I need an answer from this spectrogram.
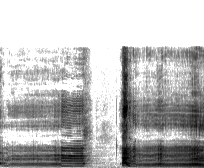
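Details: Hungry, grumpy whippet just woken up, voicing a sustained, wavering, whiny moan, a brief steadier tone, a short silence, then a sharp onset into another long, warbling grumble.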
